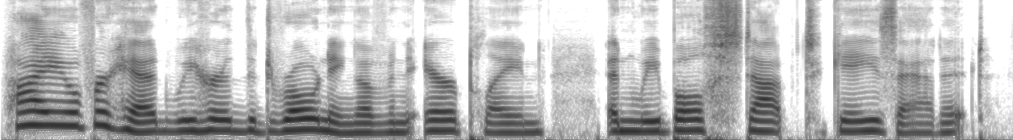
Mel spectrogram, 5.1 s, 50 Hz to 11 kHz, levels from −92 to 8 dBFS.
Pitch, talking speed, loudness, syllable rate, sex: 205 Hz, 200 wpm, -17 LUFS, 5.4 syllables/s, female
